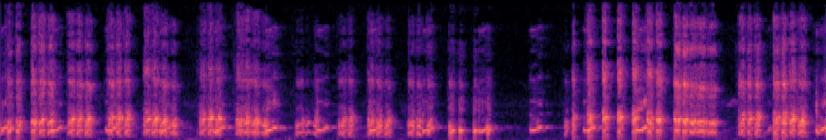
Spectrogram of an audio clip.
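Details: Harsh, rhythmic croaking from a caged white-breasted waterhen used as a decoy. Loud bursts repeat steadily, with a short gap and a softer wavering note before the series resumes.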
